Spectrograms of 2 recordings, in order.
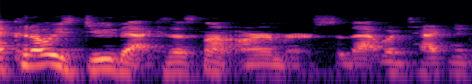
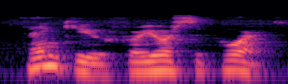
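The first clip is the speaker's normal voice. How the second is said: measured, courteous character voice; polite thanks; 4 dB quieter than usual. Acted. Monk turns to the crowd, politely thanking them. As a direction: address the crowd with mild formality. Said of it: "politely hold my hand up and say".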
